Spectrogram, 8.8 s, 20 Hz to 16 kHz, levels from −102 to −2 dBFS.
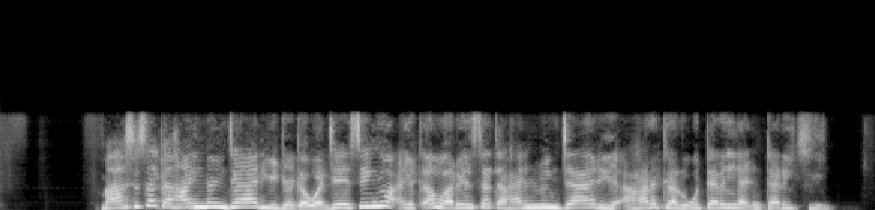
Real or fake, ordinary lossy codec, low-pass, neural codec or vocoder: fake; none; 7.2 kHz; codec, 16 kHz, 1 kbps, FreqCodec, larger model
